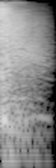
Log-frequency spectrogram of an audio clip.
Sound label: natural acoustic snare sound A key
